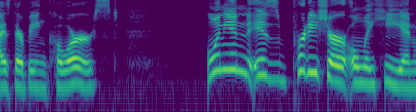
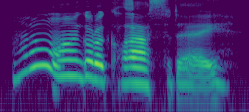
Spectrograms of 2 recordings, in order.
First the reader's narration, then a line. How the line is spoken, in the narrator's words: he mumbles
